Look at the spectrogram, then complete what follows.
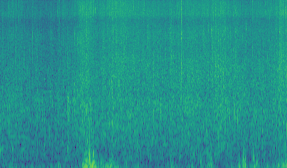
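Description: Wind buffeting the microphone over a steady rush of choppy lake water lapping against stone steps, with a strong gust about two seconds in.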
